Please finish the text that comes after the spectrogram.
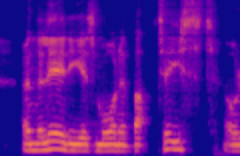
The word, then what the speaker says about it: Baptiste: And the lady is Mona Baptiste, or if you're from Trinidad, Baptiste, because the P is silent. Mona's family can't understand why we call her Baptiste, but there you go.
